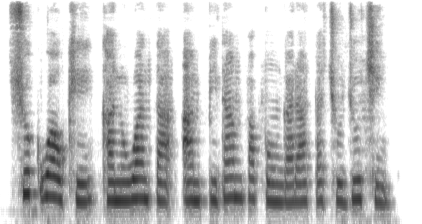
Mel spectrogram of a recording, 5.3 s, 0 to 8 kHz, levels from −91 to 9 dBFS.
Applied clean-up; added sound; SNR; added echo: neural mask model Resemble Enhance denoiser.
